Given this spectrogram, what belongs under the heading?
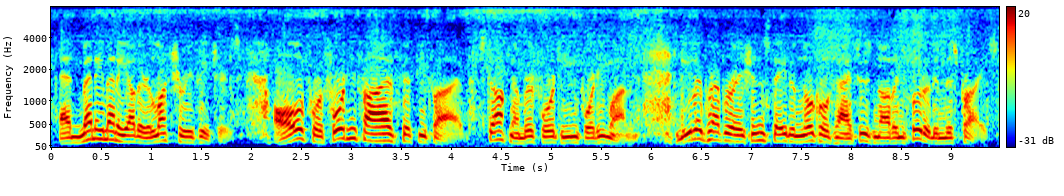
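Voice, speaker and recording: Male 1970s commercial announcer: lively inflection, medium pitch, tinny broadcast with faint noise. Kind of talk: 1970s radio car advertisement.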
